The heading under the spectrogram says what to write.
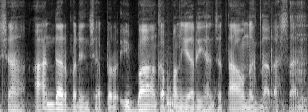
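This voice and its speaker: A man's normal speaking voice, fairly low in pitch, with lively intonation and a fairly quick pace. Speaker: amulet maker and vlogger. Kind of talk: tutorial. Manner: casual.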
